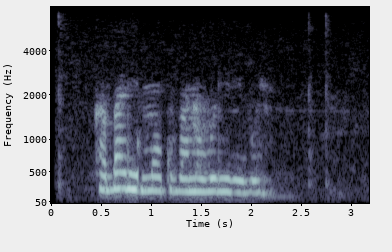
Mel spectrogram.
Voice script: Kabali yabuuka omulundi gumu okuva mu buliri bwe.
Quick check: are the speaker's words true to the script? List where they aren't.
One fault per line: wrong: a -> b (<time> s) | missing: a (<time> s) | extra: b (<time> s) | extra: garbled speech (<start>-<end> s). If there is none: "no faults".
missing: yabuuka omulundi (0.8 s)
